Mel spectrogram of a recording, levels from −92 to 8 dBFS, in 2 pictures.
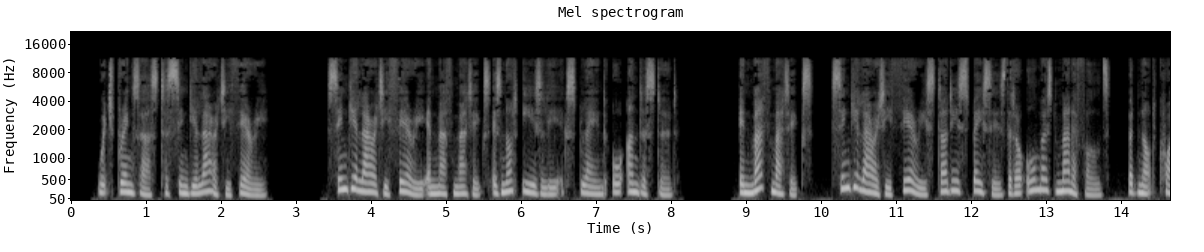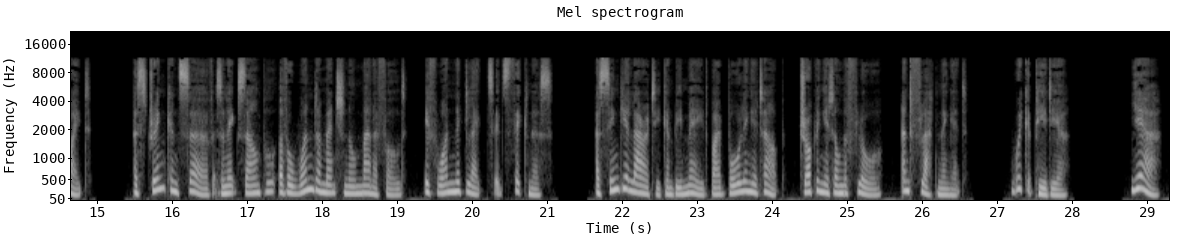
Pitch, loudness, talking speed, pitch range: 175 Hz, -25 LUFS, 135 wpm, 145-205 Hz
